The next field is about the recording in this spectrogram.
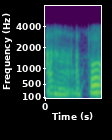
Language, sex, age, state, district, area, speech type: Malayalam, female, 18-30, Kerala, Malappuram, rural, conversation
